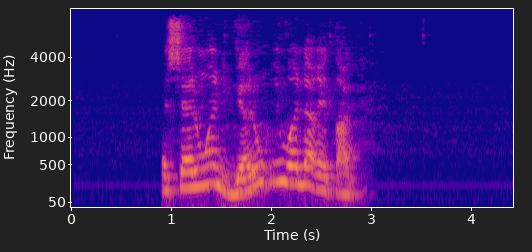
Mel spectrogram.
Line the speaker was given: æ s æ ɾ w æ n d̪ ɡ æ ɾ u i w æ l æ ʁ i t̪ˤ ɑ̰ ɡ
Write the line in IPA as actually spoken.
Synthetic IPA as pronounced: æ s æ ɾ u æ n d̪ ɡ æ ɾ u i w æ l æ ʁ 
